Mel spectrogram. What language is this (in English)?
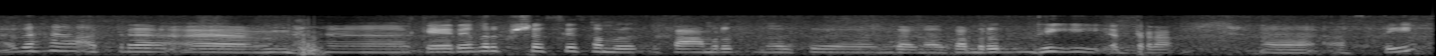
Sanskrit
